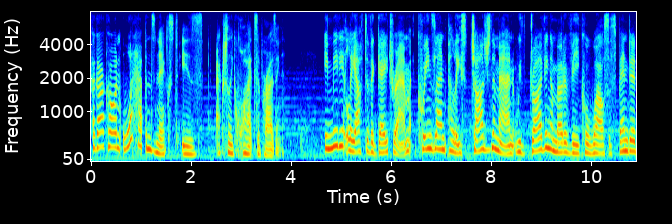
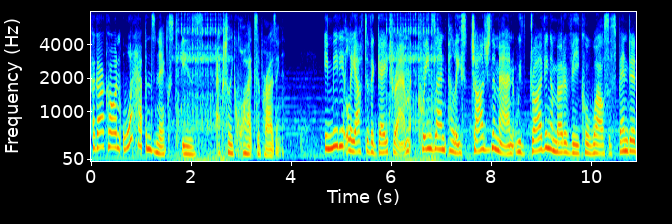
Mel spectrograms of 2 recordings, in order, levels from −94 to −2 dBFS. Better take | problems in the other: first | background sound (Engine / Tools); 17 dB below the speech

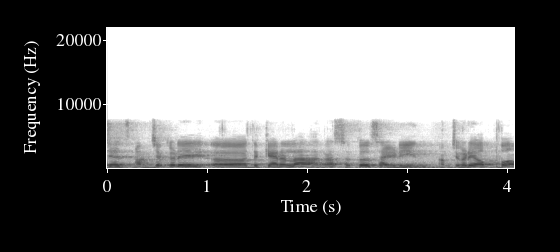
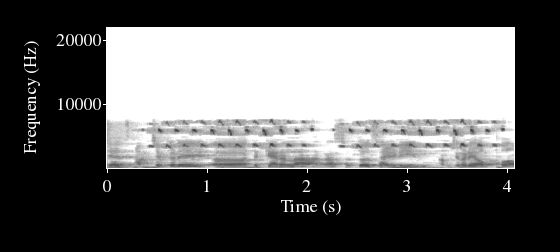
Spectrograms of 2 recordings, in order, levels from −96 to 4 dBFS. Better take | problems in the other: first | noise reduction (classical method log-MMSE)

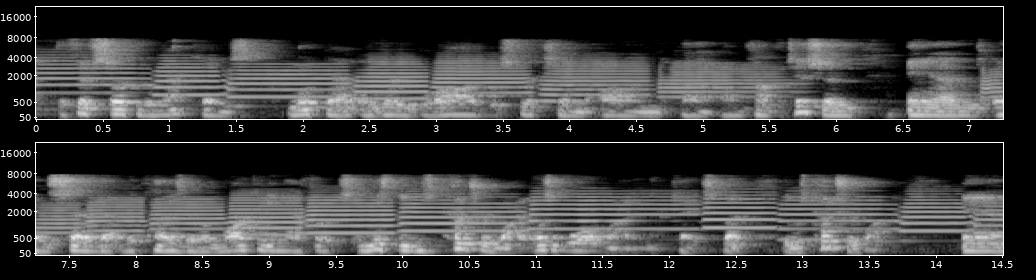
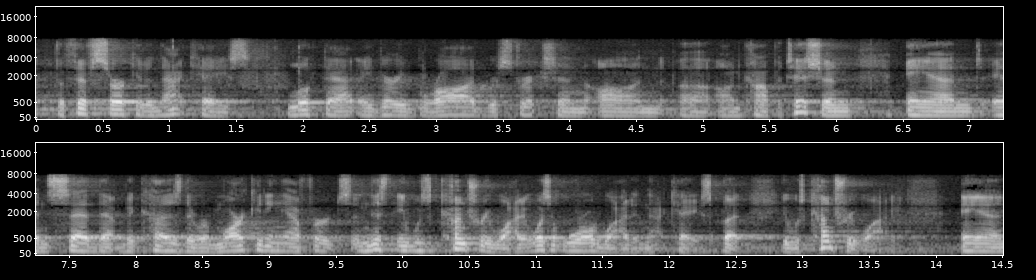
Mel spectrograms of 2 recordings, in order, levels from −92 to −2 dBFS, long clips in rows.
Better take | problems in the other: second | noise reduction (classical method WPE with log-MMSE)

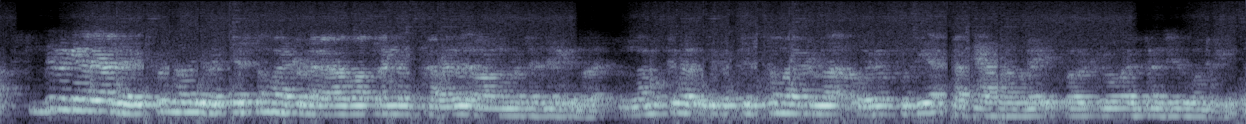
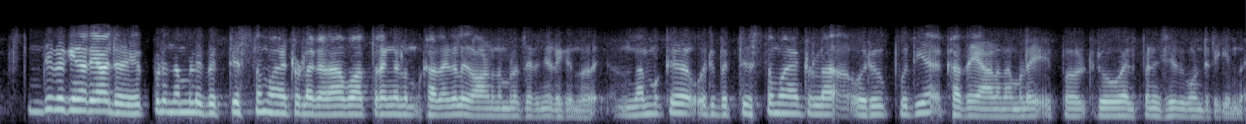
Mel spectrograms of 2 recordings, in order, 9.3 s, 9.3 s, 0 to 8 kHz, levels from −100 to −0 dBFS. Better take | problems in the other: second | noise reduction (neural separator model SepFormer DNS4)

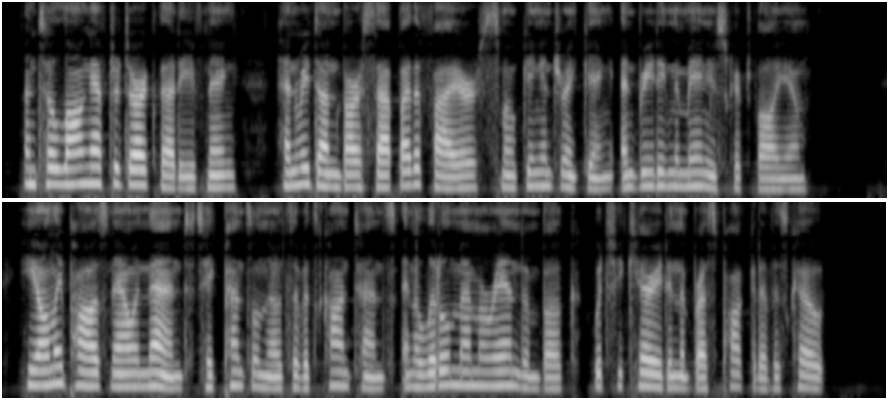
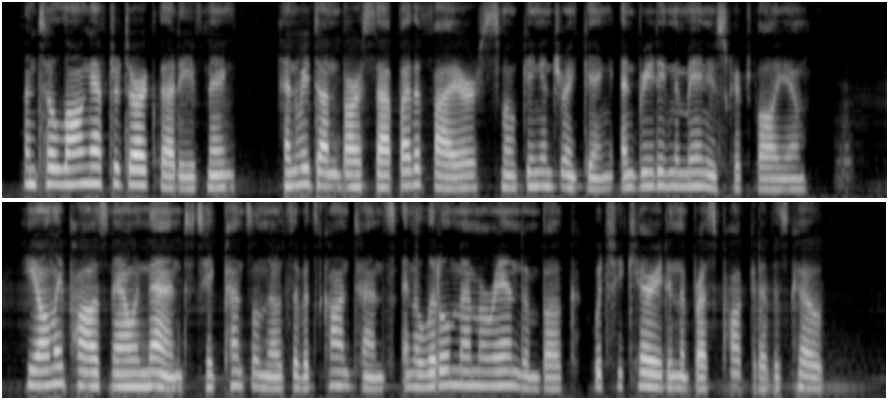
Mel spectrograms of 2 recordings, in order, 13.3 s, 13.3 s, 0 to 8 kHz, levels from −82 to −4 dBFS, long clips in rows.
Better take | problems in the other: first | noise reduction (neural separator model SepFormer DNS4)

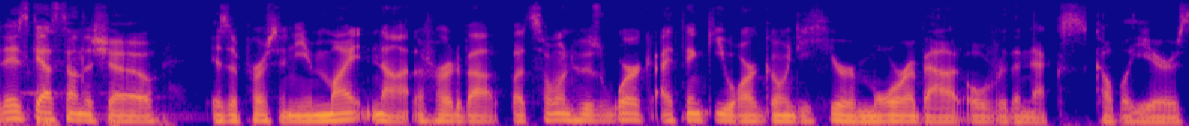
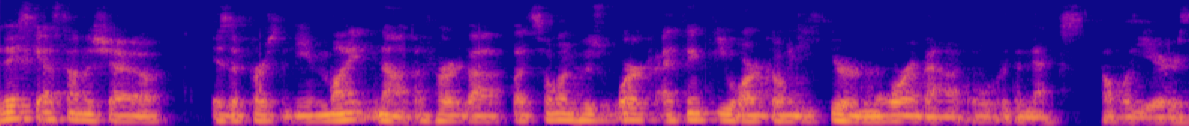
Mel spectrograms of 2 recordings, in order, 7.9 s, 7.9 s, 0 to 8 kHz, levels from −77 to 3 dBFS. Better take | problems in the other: first | noise reduction (neural mask model DeepFilterNet 3)

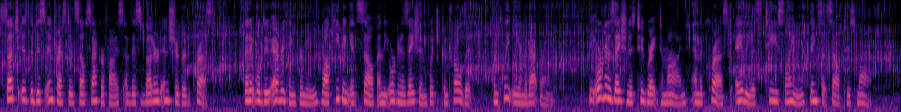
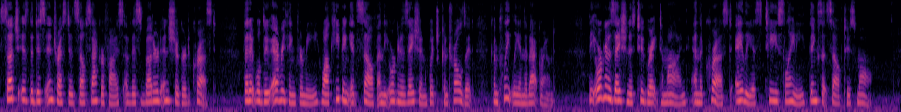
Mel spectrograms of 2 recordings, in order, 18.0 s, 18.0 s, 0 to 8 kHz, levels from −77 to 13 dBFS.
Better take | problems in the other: second | background sound (Fill (with liquid)); 15 dB below the speech

